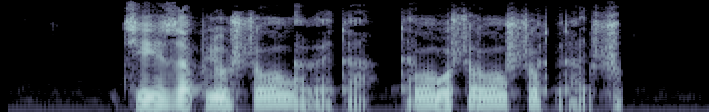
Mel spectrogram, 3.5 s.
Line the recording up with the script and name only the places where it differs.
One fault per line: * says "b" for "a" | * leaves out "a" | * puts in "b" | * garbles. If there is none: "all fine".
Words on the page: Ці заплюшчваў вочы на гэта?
* leaves out "вочы"
* garbles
